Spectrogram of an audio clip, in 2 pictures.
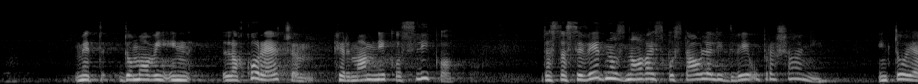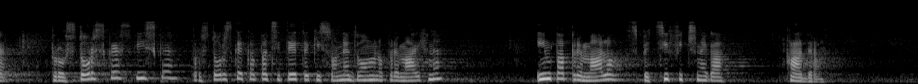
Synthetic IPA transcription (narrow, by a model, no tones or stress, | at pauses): mɛd̪ːɔmɔːʋiinlaxkoːɾɛːt͡ʃɛmkɛɾimamneːkɔsliːkʰɔ | d̪ast̪asɛʋeːd̪nɔznɔːʋaispɔst̪aːwlʲjalid̪ʋeːʔupɾaʃaːnji | int̪oːjɛpɾost̪oːɾskɛst̪iskɛpɾost̪oːɾskɛkapat̪sit̪eːt̪ɛkisɔnɛd̪ʋoːmnɔpɾɛmajxnɛ | impapɾɛmaːlɔspɛt̪sifit͡ʃnɛɡa | kaːd̪ɾa̰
